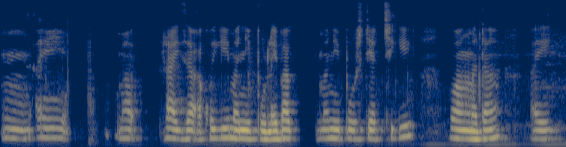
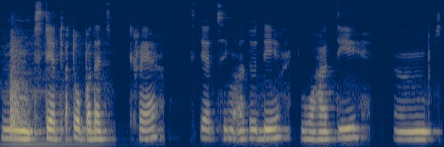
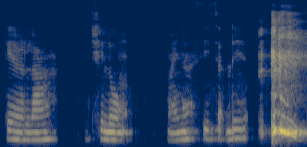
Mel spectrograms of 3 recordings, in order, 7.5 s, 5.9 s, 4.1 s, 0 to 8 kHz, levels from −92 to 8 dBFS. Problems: background sounds at intervals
